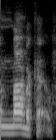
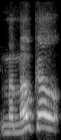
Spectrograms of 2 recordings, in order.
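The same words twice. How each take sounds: First: Momoko as "MAH-muh-koh", front syllable stressed; first-syllable stress. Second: Momoko as "muh-MOH-koh", middle syllable raised; second-syllable stress. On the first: Host offering the other pronunciation, Momoko stressed on the first syllable. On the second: Host asking viewers which way is right, Momoko stressed on the middle. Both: Shown as a demonstration. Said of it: "I've heard it pronounced, uh, both ways".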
